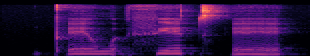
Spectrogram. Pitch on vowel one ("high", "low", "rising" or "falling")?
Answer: low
